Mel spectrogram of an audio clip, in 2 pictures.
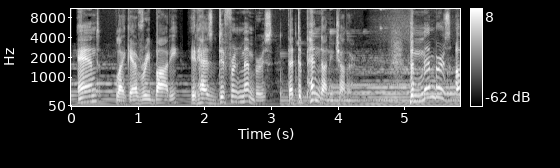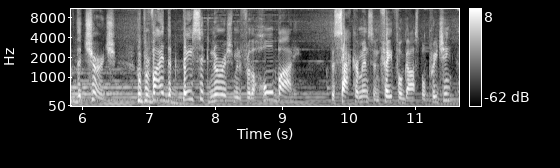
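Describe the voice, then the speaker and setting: A man giving solemn, measured scripted narration for a promotional video. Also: a little high. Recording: music underneath.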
